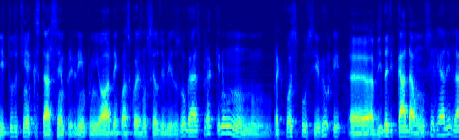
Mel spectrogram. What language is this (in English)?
Portuguese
